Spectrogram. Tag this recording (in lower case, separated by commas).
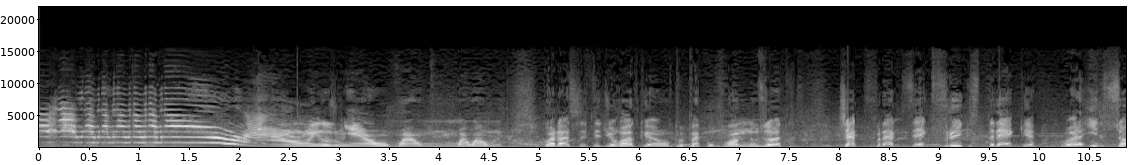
speech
